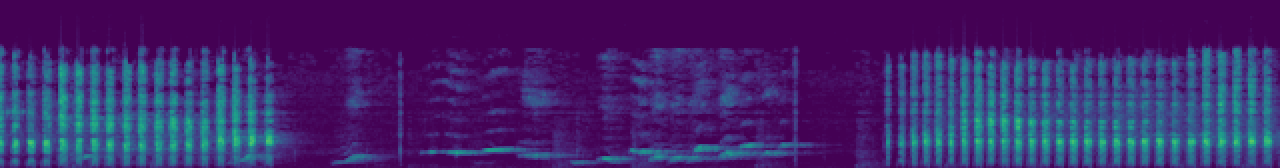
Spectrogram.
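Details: Tengkek buto, the long-tailed shrike, in clear fast song: harsh rapid chattering, then a varied sequence of short whistled and slurred notes at differing pitches, then renewed rasping chatter.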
